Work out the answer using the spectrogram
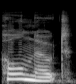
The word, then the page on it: whole note: American English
